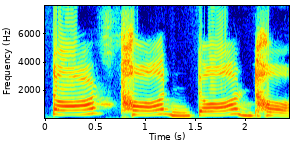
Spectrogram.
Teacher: তোমার জিহ্বাটা উল্টিয়ে কোথায় লাগছে, মূর্ধায় লাগছে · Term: মূর্ধন্য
